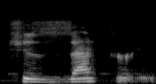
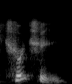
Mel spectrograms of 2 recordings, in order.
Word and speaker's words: Czuchry: His name is Matt Chizachary. I just like hearing him say that. How do you spell that, Jewel? It's CZUCHRY. Yeah, CZUCH. RY. I think it's UCH. I think it's Churchy.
